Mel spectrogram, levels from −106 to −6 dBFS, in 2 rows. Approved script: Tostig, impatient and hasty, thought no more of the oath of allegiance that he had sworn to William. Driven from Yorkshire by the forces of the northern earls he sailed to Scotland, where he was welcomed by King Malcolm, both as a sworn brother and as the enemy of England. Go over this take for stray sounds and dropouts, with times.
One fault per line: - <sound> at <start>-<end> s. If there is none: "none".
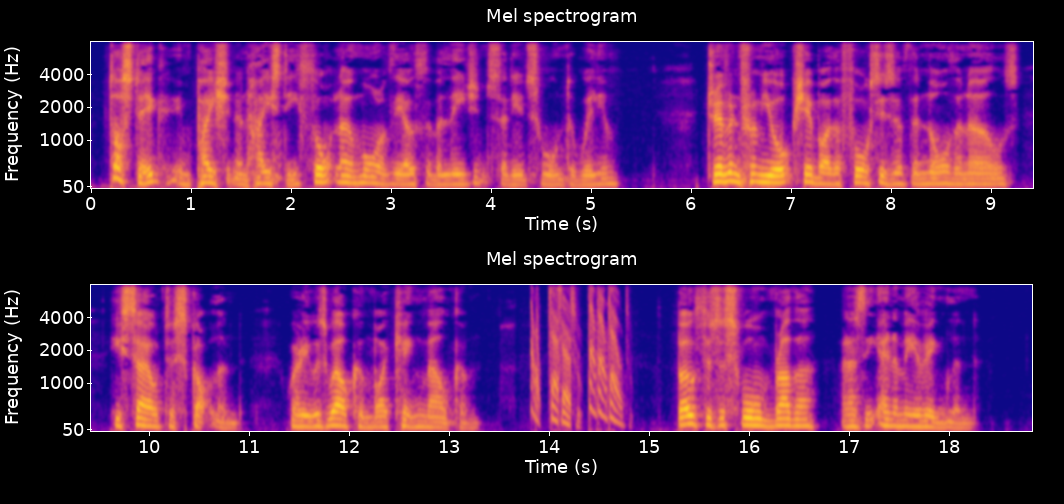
- chirp at 13.8-14.8 s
